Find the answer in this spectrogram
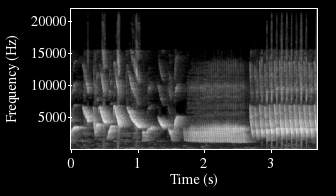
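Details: Canary song offered as a strong lure for a canary that has stopped or is reluctant to sing: quick descending whistled notes, then a steady buzzy roll, then a fast high rattling trill.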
